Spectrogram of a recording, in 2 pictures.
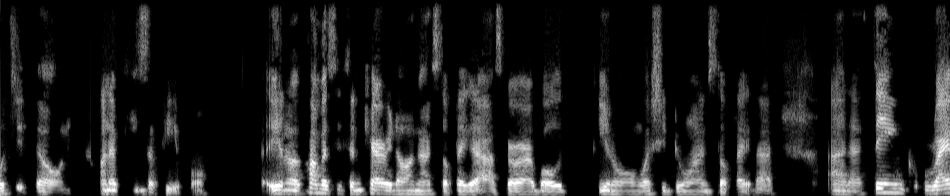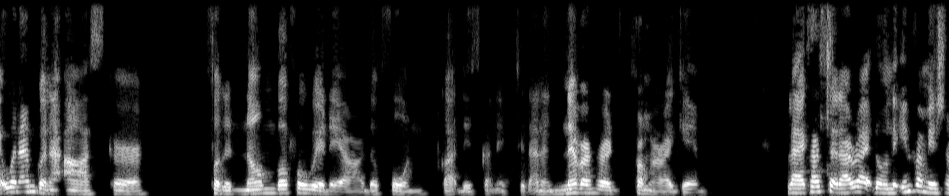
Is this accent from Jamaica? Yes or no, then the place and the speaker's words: yes; Kingston, Jamaica; moved away as an adult; now in United States; So I'm a Kingston girl. I'm originally from Duhaney Park, Kingston 20, right under the clock, born at Whitfield Nursing Home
